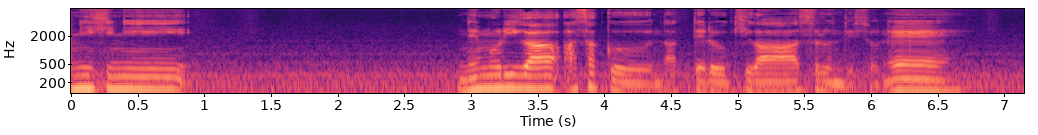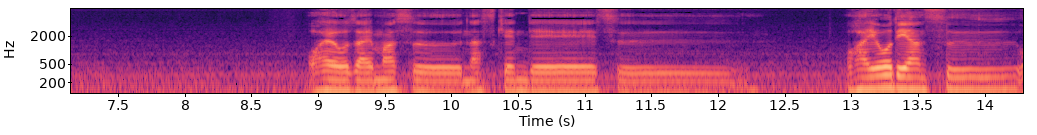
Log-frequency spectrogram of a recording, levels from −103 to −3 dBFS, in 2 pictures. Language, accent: Japanese, native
